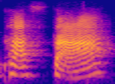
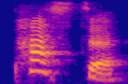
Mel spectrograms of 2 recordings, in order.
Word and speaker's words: pastor: So do not say pastor, say pastor. Pastor, my pastor was not in church today, not church. We'll get to that word. So henceforth, when you're pronouncing words ending in O R, ensure that your mouth is not opened when pronouncing O and R at the end of a word.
